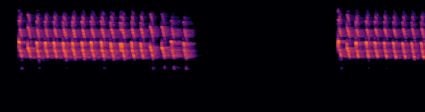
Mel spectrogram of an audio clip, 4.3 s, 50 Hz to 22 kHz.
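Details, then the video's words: Loud, clear cililin singing kept as a master recording for Murai Batu: fast, very high, twittering trills repeated in quick pulses, a two-second burst, a pause, then another burst. "suara Cililin Gacor jernih keras berjeda 10 detik"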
